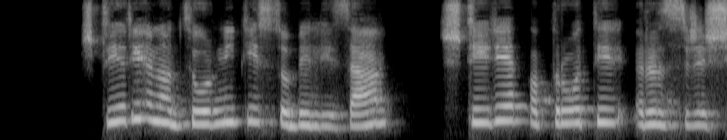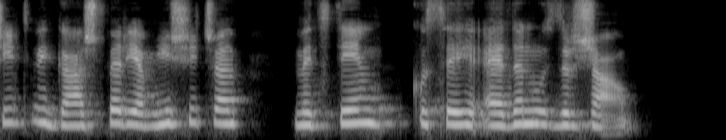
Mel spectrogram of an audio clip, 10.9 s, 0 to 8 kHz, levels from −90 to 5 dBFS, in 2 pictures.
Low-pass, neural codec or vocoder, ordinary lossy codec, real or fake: none; codec, 16 kHz, 0.8 kbps, ZipCodec; none; fake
